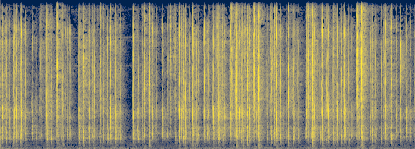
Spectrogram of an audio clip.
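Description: Continuous fingertip typing on a backlit plastic RGB keyboard produces a fast, steady stream of sharp, bright clicks and clacks with very short decay, brief pauses and a few louder keystrokes.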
